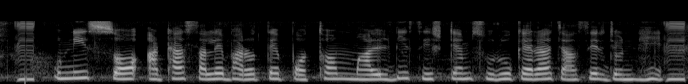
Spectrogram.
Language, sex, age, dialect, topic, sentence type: Bengali, female, 18-24, Jharkhandi, agriculture, statement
